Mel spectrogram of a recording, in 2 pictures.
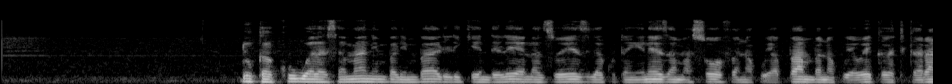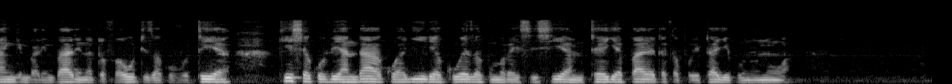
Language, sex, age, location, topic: Swahili, male, 18-24, Dar es Salaam, finance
